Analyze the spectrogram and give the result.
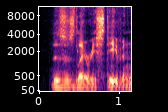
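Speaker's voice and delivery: put-on deep voice.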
